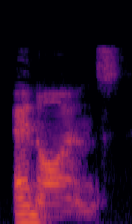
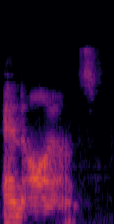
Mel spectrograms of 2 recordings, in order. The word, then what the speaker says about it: anions: know it looks like patience but it's actually pronounced cations and negatively charged ions which are called anions and again it looks like onions but that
